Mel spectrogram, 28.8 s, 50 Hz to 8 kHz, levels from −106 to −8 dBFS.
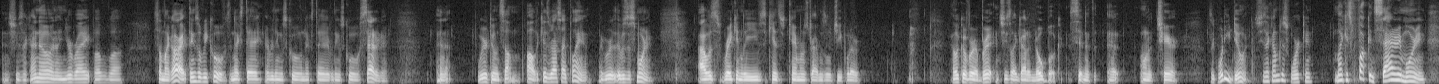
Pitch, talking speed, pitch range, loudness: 115 Hz, 220 wpm, 105-135 Hz, -25 LUFS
